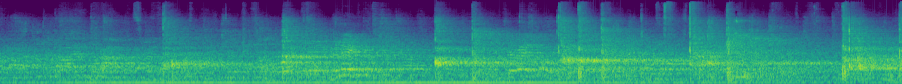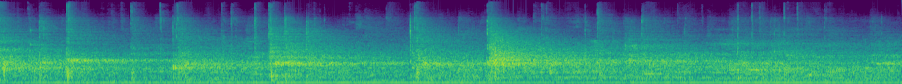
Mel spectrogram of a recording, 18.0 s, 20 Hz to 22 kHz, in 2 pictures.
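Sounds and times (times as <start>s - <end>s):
paddles hitting plastic ball: 8.4s - 12.3s.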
